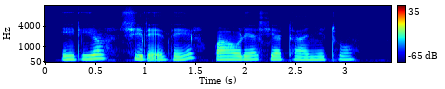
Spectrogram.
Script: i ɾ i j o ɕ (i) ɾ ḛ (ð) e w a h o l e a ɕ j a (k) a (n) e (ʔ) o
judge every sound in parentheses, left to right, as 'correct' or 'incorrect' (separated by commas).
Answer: correct, correct, incorrect, incorrect, incorrect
